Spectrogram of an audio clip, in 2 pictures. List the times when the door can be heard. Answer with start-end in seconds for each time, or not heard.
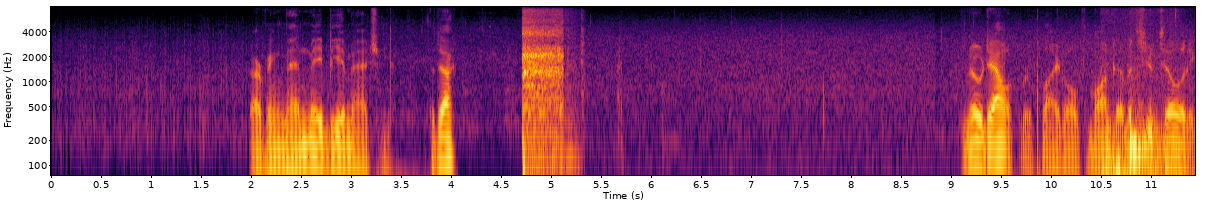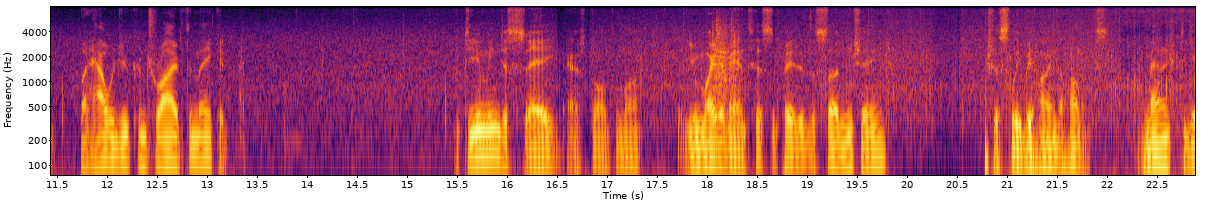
4.7-5.3, 10.4-11.4, 17.2-18.4.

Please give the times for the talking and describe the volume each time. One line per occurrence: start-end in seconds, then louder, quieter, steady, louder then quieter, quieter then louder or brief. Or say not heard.
1.9-4.0 brief
9.1-13.2 louder
15.4-19.9 quieter then louder
20.8-22.8 brief.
